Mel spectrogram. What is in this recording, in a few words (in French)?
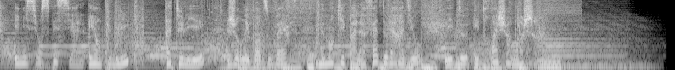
spot; Fete de la radio 10sec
